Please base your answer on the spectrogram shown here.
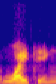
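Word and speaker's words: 화이팅: it might be like fighting or fighting like that yes and sometimes it sounds like Whiting like uh with a W almost yeah yeah yeah the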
